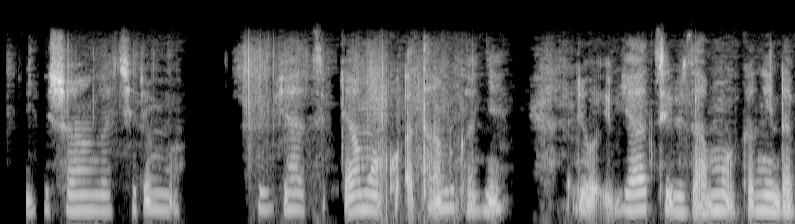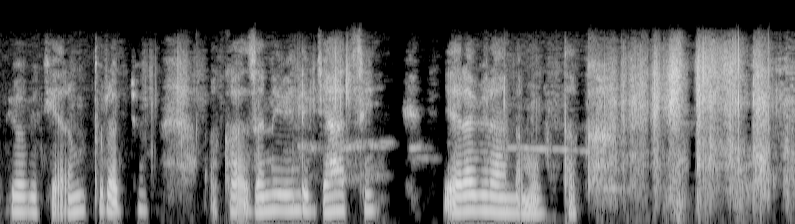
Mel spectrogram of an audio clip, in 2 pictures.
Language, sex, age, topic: Kinyarwanda, female, 25-35, health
